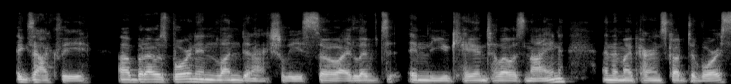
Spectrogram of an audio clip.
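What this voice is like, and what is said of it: American accent. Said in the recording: “where did you get that American accent from?”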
